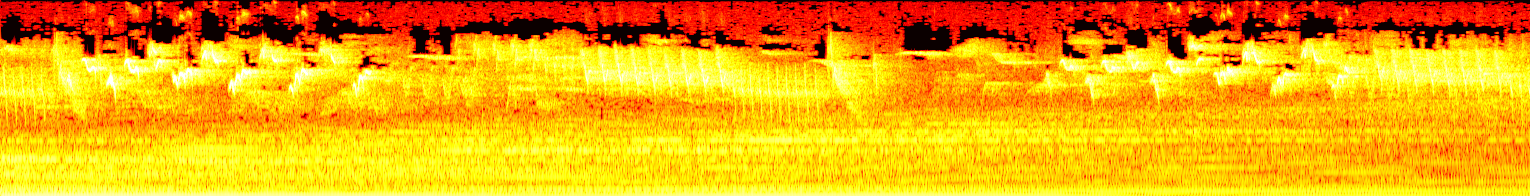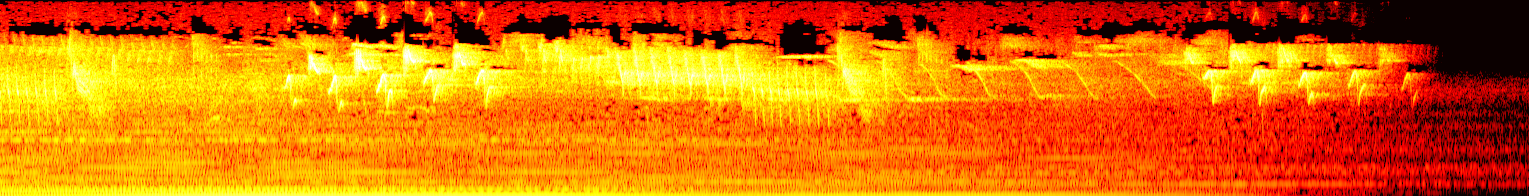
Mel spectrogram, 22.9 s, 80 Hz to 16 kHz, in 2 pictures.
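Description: Songbirds singing in quick, repeated chirping trills over a low, sustained OB-6 synthesizer drone. The drone fades out near the end, and the birdsong stops shortly after.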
